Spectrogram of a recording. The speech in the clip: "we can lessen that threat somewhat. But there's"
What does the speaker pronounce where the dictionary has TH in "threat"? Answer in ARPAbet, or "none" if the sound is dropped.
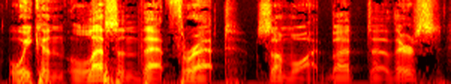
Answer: TH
